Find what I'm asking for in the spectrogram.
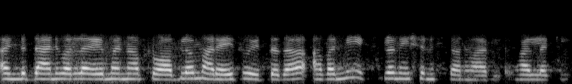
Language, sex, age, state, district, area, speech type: Telugu, female, 18-30, Telangana, Warangal, rural, conversation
